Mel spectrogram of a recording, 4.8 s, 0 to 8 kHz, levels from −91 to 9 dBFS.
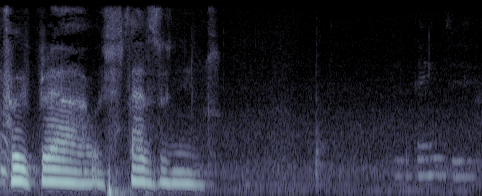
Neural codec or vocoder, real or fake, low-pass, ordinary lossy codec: none; real; 7.2 kHz; none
